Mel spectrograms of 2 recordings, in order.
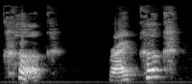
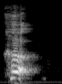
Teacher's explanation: I can close my glottis, cook, before I get to the k sound. And to most English listeners, it sounds like you didn't even say the k sound at the end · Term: glottal stop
